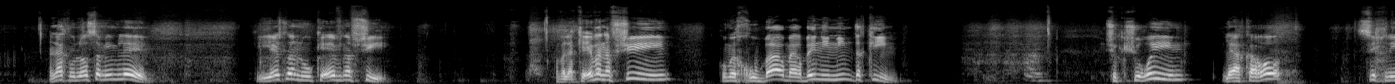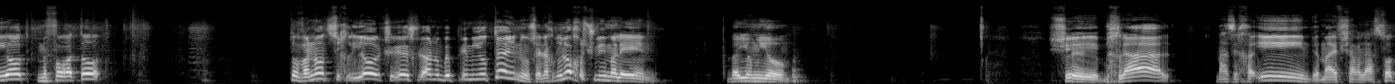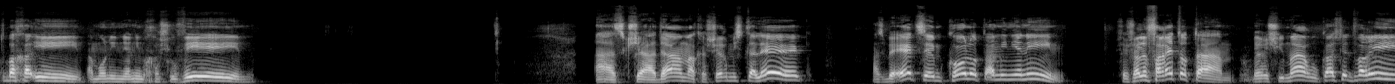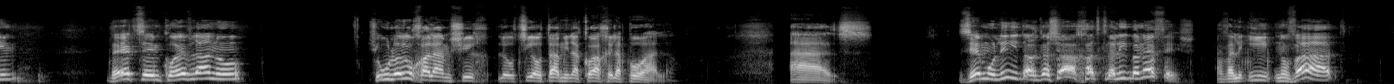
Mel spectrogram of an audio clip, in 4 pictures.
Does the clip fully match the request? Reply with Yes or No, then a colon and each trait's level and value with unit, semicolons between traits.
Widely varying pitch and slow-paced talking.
Yes: wide, 7.3 semitones; slow, 85 wpm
